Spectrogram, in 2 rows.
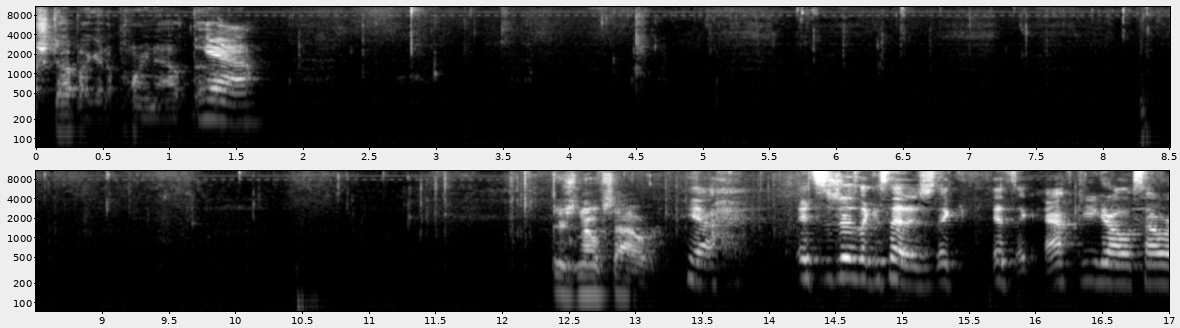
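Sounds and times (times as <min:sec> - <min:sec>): faint steady hum: 0:00.0 - 0:17.0
popping candy crackling: 0:10.0 - 0:14.0.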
